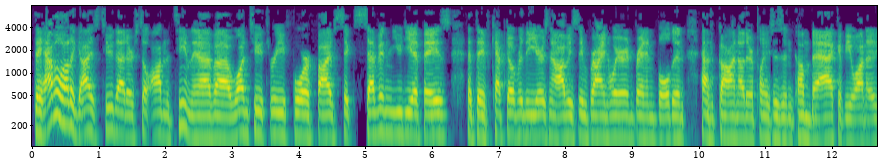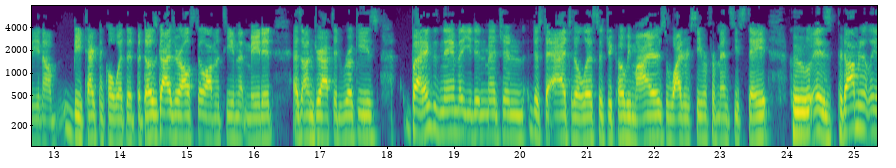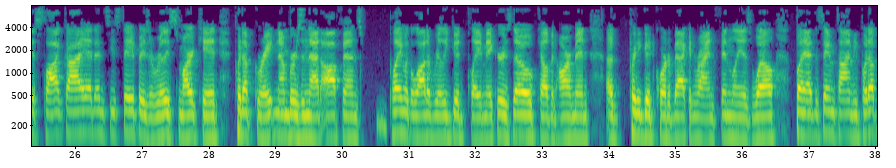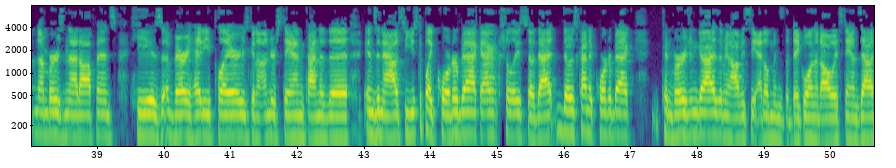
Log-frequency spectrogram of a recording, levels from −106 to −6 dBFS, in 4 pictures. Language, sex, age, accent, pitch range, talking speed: English, male, 20-39, American, 130-145 Hz, 225 wpm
